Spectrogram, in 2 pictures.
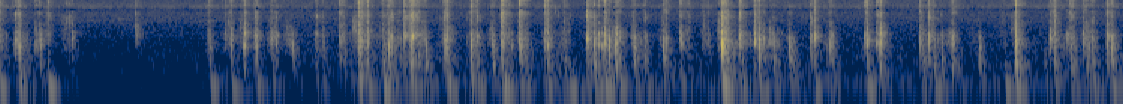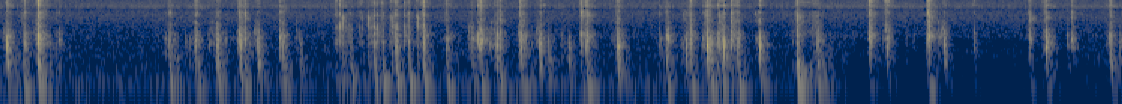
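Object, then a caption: Plastic mechanical keyboard. Fingertips type repeatedly on a cream plastic-case mechanical keyboard fitted with cat and paw-shaped plastic keycaps. Rapid runs of short, clacky keystrokes with a muted low thump under each press are broken by brief pauses. Each key click dies away almost instantly.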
